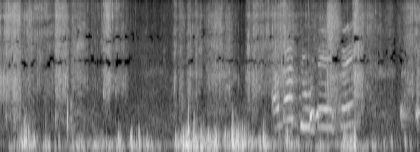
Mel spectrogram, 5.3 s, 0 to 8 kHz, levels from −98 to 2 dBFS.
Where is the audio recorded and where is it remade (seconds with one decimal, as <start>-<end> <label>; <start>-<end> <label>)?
0.0-5.3 recorded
